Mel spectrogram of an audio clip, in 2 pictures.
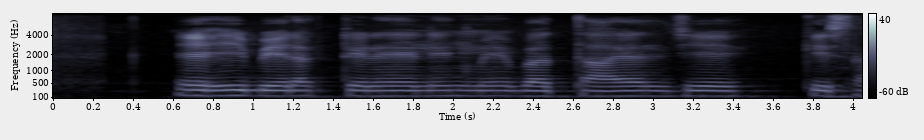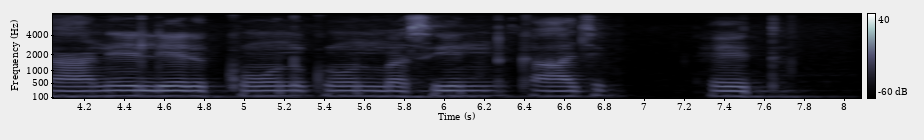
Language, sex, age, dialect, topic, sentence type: Maithili, male, 51-55, Bajjika, agriculture, statement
